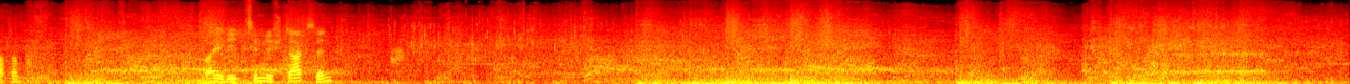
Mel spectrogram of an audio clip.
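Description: A monstrous creature shrieks and snarls.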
